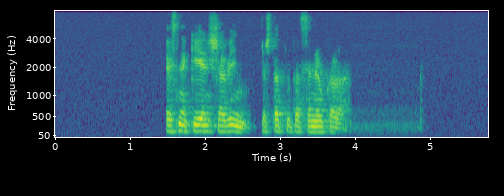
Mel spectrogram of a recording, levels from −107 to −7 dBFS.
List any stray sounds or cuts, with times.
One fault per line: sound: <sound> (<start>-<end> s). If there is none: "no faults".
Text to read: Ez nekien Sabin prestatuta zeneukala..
no faults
